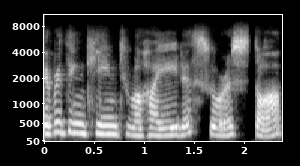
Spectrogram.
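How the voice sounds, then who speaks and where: In a normal speaking voice, a woman with a fairly high pitch talks with fairly even intonation, the sound dry and close with no echo. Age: 60s. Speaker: rock singer. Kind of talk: interview. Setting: live stream.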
